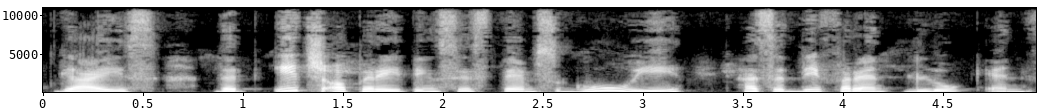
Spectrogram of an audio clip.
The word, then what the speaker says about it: GUI: use a graphical user interface or gui or pronounced as gui okay so a graphical user interface or commonly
